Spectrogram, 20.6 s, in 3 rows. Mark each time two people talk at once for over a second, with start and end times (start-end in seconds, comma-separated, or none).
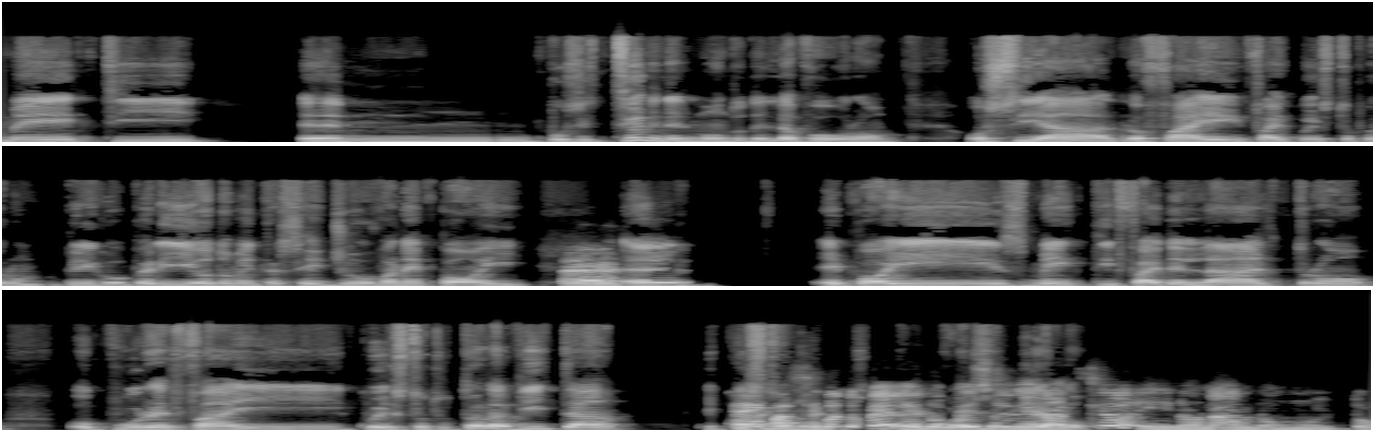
17.3-19.2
